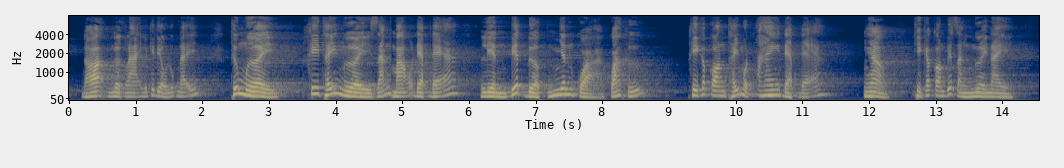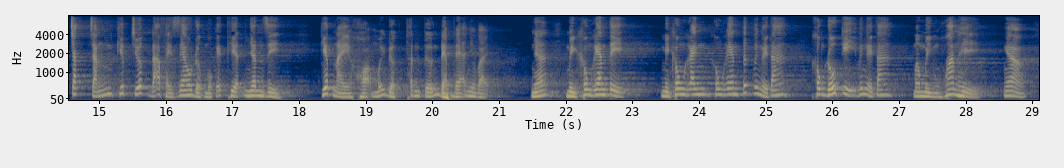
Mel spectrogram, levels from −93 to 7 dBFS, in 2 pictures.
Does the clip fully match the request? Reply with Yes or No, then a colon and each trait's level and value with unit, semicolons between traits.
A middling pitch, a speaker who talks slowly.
No: medium, 160 Hz; average, 185 wpm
